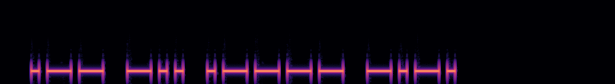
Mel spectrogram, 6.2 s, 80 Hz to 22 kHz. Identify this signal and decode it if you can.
Morse code, heard as a keyed tone, about 15 wpm, 700 Hz. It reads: WD1C
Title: USA Call Signs - 4 Characters - Repeated 2x - 15wpm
